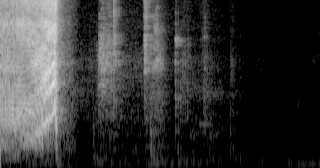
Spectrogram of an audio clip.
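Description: A plastic zipper pulled once in one quick rasping zip, rising in pitch as it ends, about half a second in. A few faint clicks and rustles follow.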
